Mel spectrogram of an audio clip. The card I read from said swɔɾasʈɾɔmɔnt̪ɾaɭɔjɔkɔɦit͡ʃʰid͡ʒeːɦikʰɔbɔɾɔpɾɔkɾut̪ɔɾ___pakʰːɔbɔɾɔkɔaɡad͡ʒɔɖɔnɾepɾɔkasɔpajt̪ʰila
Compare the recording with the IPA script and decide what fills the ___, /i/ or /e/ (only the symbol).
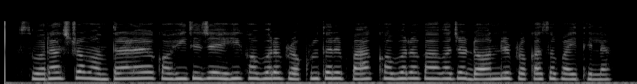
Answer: e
